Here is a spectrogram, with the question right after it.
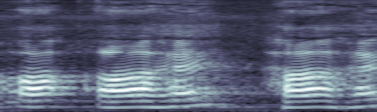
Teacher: आ बोलेंगे, हा बोलेंगे, विसर्ग बोलेंगे, सब ध्वनि आपको कंठ से निकलती हुई प्रतीत होगी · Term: कंठ ध्वनियाँ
